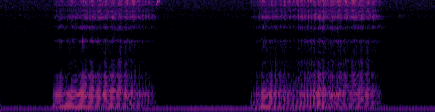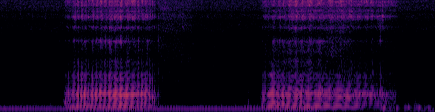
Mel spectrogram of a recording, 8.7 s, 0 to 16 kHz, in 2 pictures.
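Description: Rhythmic, rattling snores about 30 a minute over a steady low hum. A small dog snoring during sleep.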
